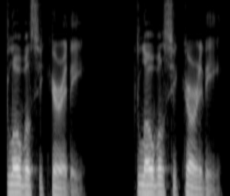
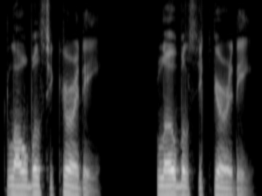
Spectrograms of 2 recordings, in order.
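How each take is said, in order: The two takes are said the same way.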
